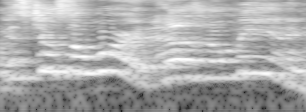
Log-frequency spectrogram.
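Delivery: high, mocking voice of a careless person; mocking dismissive voice. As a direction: lift the voice high to mock their excuse. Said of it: "they'll be like".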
